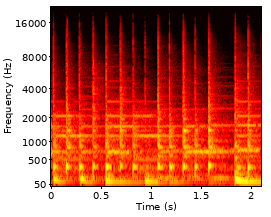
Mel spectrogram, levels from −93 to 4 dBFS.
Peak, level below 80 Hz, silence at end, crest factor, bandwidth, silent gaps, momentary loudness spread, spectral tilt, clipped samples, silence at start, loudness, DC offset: -6 dBFS; -48 dBFS; 0 s; 20 dB; 17 kHz; none; 3 LU; -6 dB/octave; under 0.1%; 0 s; -27 LUFS; under 0.1%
